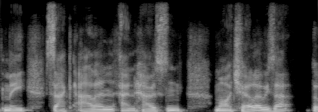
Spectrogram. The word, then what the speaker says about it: Marcelo: Zach Allen and Harrison Marcelo is that the right way of pronouncing your surname hello Marcello it's kind of easy on him usually the Soft C though Soft C okay firm rock band tempt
